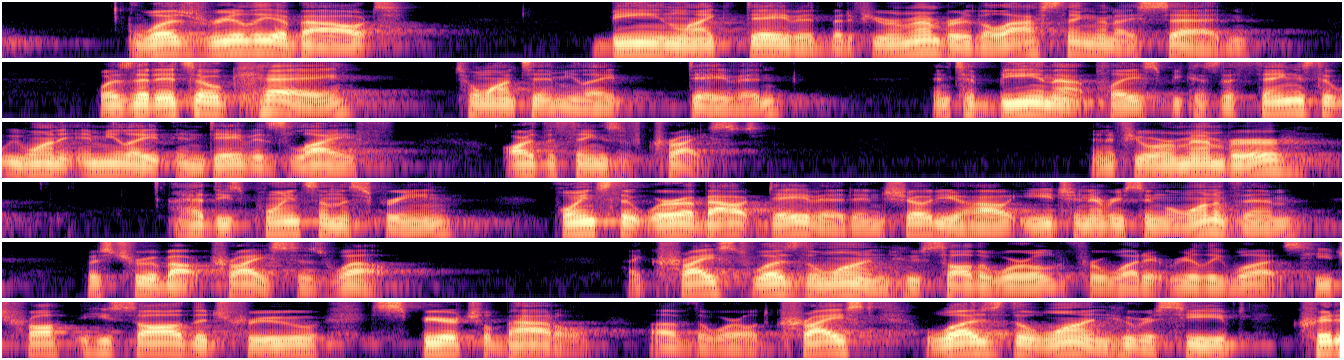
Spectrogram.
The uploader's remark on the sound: Message preached on March 23, 2023 at a Thursday Night Gathering of Coram Deo College Ministry.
